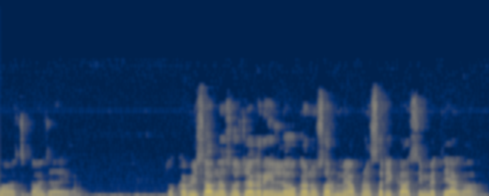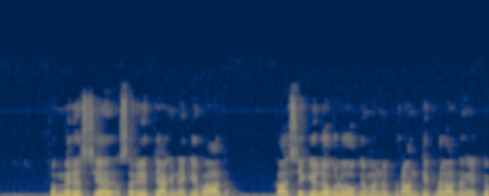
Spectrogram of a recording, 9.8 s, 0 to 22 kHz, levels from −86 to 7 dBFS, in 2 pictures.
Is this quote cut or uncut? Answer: uncut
